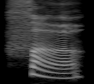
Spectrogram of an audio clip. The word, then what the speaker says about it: Phở: Try saying fur every time you think of Vietnamese noodles.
